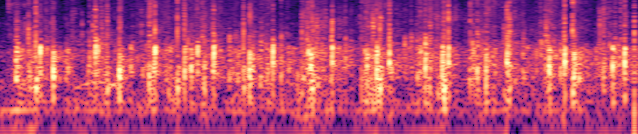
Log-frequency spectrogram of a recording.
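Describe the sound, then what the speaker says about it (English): Audience applause for a tech committee chair at a turbocharged car club gathering, dense steady clapping from many hands lasting a few seconds, fairly close and full. "We get a round of applause for Steve."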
